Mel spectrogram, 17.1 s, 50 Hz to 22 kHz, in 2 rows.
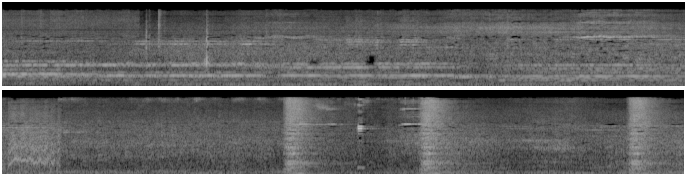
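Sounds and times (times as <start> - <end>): traffic engine rumble: 0.0 - 17.0.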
